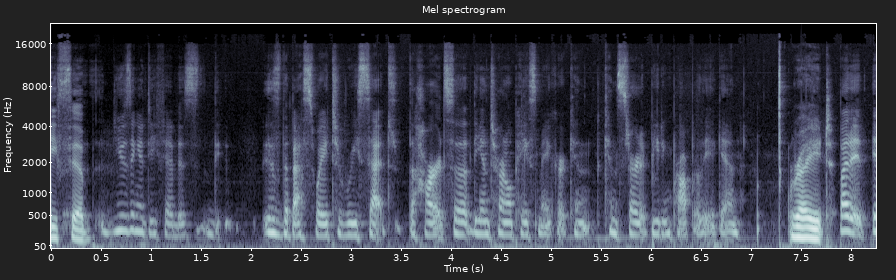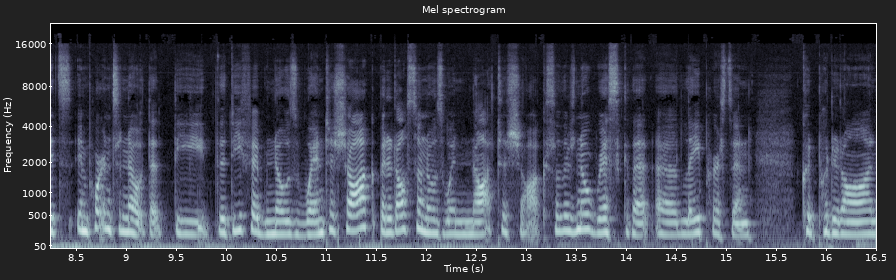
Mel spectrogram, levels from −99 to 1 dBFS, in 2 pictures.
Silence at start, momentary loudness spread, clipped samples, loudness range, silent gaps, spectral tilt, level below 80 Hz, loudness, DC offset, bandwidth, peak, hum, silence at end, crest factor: 0 s; 11 LU; under 0.1%; 8 LU; none; -5.5 dB/octave; -46 dBFS; -23 LUFS; under 0.1%; 16.5 kHz; 0 dBFS; none; 0 s; 22 dB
